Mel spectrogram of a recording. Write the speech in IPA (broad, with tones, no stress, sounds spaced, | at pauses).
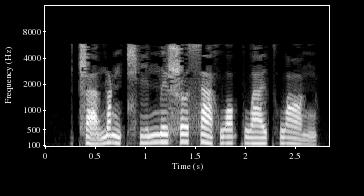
ʈ͡ʂ ä̰˨˩ n̪ ɑ˥˩ ŋ t͡ɕʰ i˧˥ n̪ i˥ ʂ ɤ˥ s ä˥˩ x w ɔ˥ k w a˥ ɪ̯ t̪ʰ w ɑ˥˩ ŋ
